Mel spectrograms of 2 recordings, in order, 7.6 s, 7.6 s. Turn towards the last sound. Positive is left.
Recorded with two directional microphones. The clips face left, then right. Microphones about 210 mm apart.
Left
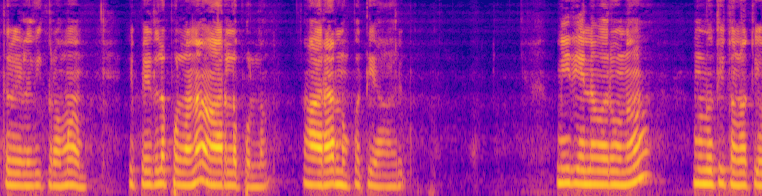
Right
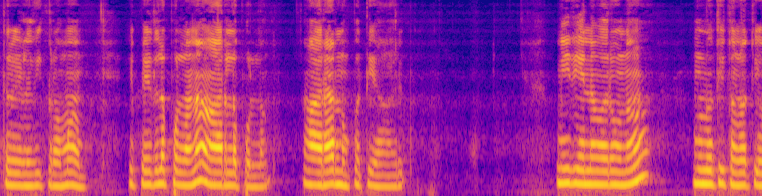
turn(degrees=-55)  # may be behind; listen again after turning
